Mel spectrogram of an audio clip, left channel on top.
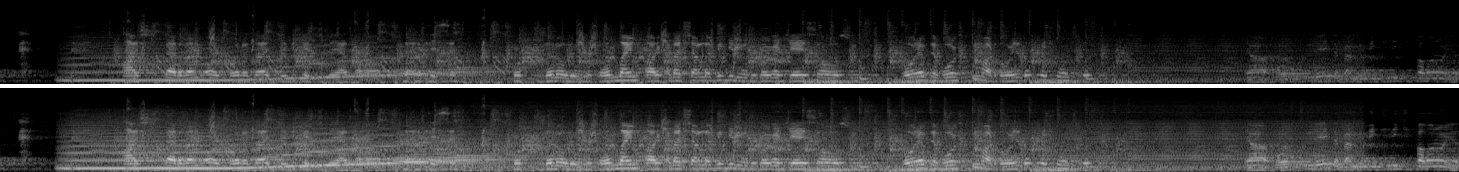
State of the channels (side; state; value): left; quieter; 7.6 dB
